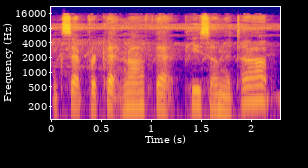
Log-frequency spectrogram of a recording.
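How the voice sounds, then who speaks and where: A woman's voice: mid-range voice, fairly quick, a bit bright. Woman rambling about her plants outside, phone mic, bit of bug noise. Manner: chatty, thinking aloud while working. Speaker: gardener filming her garden. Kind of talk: casual garden vlog narration. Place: outdoors in a rural garden.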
